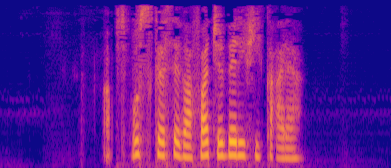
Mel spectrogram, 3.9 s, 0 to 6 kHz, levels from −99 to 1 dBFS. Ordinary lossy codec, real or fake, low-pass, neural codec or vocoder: MP3, 24 kbps; fake; 5.4 kHz; codec, 16 kHz in and 24 kHz out, 0.6 kbps, FocalCodec, streaming, 2048 codes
